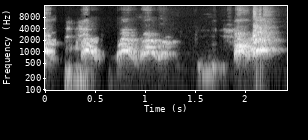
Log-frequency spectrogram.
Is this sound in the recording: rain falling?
no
